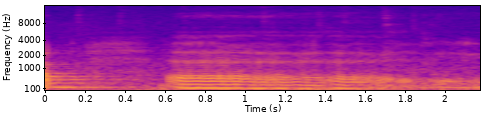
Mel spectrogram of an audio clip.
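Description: A man's drawn-out hesitation sound, a level-pitched "ehh" held for about a second after a short pause.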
